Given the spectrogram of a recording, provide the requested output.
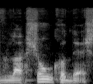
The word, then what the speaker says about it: Lashon Kodesh: form of people and they call it la Shawanda now that's their dialects pronunciation of Lashon kodesh literally the holy tongue it's a distinct form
